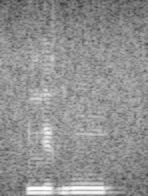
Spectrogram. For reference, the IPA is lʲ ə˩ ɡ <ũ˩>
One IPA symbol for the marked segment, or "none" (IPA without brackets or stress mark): ũ˩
